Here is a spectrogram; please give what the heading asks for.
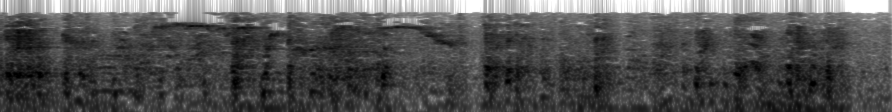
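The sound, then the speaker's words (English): Many coughs and throat-clearing bursts break out among people gathered for a kirtan in Vrindavan, overlapping and irregular at a steady loud level, with voices mixed in throughout. “It is a coughing kirtan. Somehow in Vrindavan even the coughing is quite melodious.”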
